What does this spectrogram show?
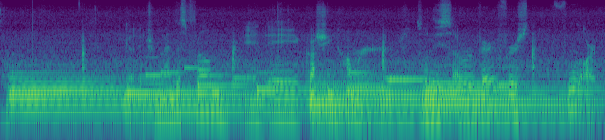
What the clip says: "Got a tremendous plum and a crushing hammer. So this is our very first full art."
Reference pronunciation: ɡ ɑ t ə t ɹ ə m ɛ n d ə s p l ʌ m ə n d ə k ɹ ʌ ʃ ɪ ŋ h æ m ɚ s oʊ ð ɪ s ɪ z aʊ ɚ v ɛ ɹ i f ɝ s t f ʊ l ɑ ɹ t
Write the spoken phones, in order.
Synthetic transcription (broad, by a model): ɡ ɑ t ə t ɹ ə m ɛ n d ə s f l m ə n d ə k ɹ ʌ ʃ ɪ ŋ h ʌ m ɚ s oʊ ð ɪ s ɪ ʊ ɚ v ɛ ɹ i f ɝ s t f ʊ l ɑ ɹ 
